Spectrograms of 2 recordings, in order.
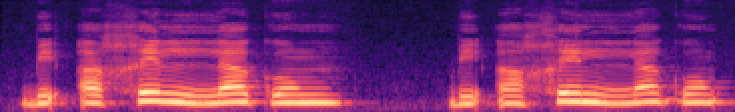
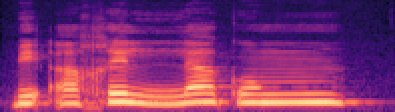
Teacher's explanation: ادغام کا مطلب کہ اس کو ہم نے ملا کے مشدد پڑھنا ہے۔ ہم یہاں پہ ملائیں گے تو صحیح لیکن غنہ نہیں کریں گے۔ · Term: ادغام بلا غنہ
